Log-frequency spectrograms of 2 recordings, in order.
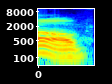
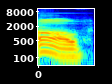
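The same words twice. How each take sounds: First: The word ends with a v sound. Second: The same.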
